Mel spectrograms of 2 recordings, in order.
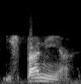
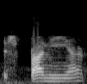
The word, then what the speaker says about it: España: en plena época goda, no se pronuncia Hispania, aunque se escribiera a veces, sino que es más bien España, pero una España que es España. Se pronunciaba casi con esa ñ, así que el nombre pues ya existía.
